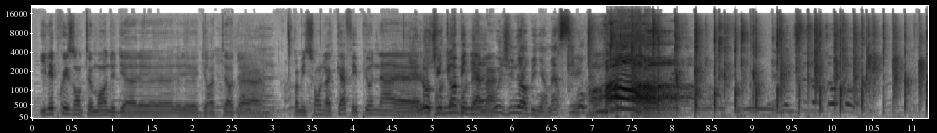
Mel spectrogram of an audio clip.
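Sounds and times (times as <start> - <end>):
speech: 0.1 - 8.2
studio audience applause: 7.0 - 11.2.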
